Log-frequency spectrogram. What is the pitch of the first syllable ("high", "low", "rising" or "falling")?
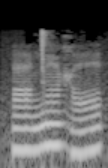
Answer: low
